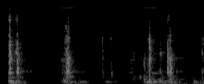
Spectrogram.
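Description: Computer keyboard typing: a string of separate, irregularly spaced keystrokes.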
